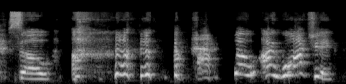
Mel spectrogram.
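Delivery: high, slow laughing retelling. Real, not acted. Telling the host about watching the trade drop, laughing. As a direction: laugh through it.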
